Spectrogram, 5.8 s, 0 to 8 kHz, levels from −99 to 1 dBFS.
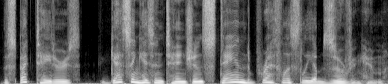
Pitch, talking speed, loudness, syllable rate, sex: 145 Hz, 95 wpm, -15 LUFS, 3.4 syllables/s, male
